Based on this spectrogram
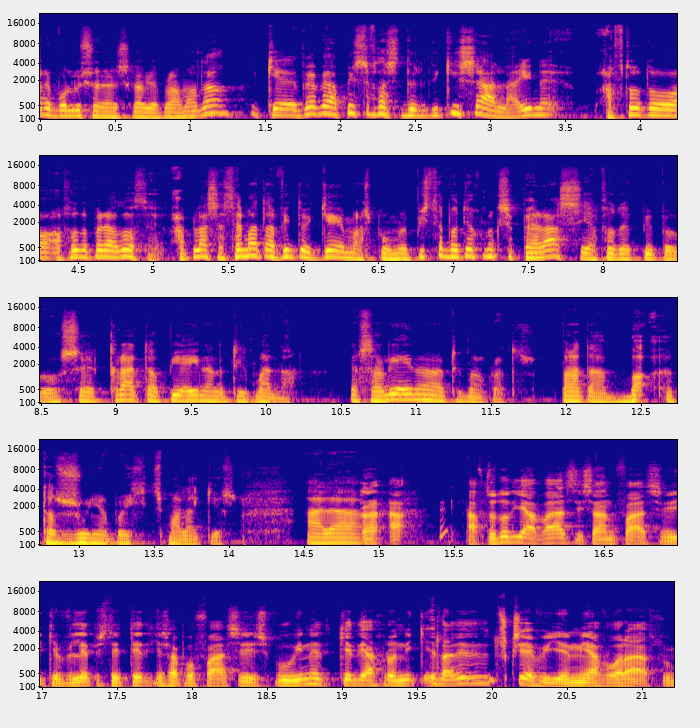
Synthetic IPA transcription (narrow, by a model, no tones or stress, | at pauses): ɐɾevo̞lusioninsekɐpçɐpɾɐɣmɐt̪ɐce̞ve̞veɐpist̪eft̪ɐsind̪iɾit̪icise̞ɐlɐine̞ | ɐft̪ot̪oɐft̪o̞t̪opeɾɐðo̞θeɐplɐse̞θe̞mɐt̪ɐvid̪eo̞ɟe̞jmɐspume̞pist̪e̞vɐot̪ie̞xunekse̞pe̞ɾɐsiɐft̪o̞t̪oepipe̞ðo̞se̞kɾɐt̪it̪ɐopiɐineɐnɐp̚t̪iɣme̞nɐ | iɐfsɾɐliɐineɐnɐpt̪iɣme̞no̞kɾɐ̰t̪o̥spɐɾɐt̪ɐbt̪ɐzuɲɐpue̞çi̥t̪i̥zmɐlɐcesɐlɐ | ɐft̪o̞t̪o̞ðʝɐvɐzisɐnfɐsice̞vle̞pist̪et̪e̞t̪çe̞sɐpo̞fɐsispuinece̞ðiɐxɾo̞niceðilɐðiðent̪u̥skse̞viʝemiɐfo̞ɾɐ̰ɐ̰spṵm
